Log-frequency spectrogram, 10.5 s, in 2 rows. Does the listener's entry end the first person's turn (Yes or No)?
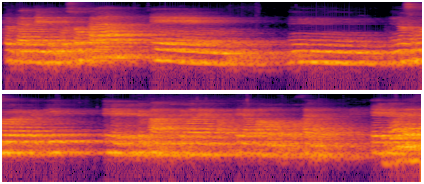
No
